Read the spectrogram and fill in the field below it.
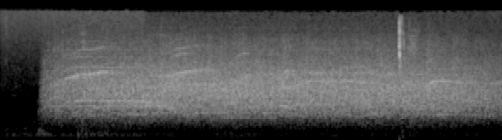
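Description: A burst of hand clapping starts abruptly and holds steady as a dense, sustained wash of applause, loud, with no talking over it.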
